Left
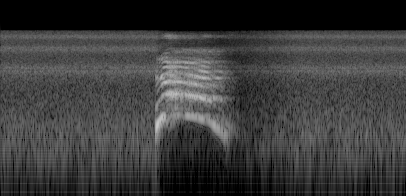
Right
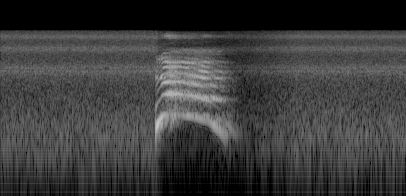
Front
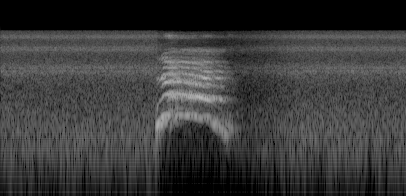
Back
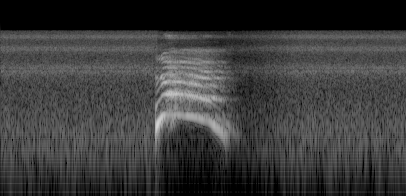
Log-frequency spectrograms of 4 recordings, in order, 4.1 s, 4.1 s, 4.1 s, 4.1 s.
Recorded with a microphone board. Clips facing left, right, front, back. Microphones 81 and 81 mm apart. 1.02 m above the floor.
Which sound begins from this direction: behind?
A shout, at 1.6 s.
